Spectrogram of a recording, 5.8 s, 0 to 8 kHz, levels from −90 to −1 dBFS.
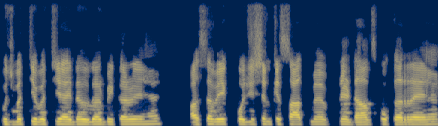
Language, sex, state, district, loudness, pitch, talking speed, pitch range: Hindi, male, Bihar, Purnia, -16 LUFS, 150 Hz, 225 wpm, 145-150 Hz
